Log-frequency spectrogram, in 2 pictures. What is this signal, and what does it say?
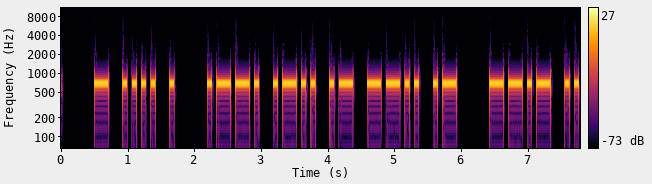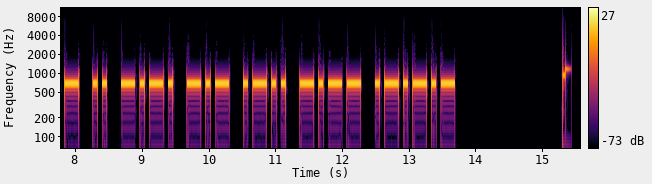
Morse code, heard as a keyed tone, about 17 wpm, 700 Hz. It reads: THE PLAZA QUICKLY.
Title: Pangram Challenge v2 - 17wpm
